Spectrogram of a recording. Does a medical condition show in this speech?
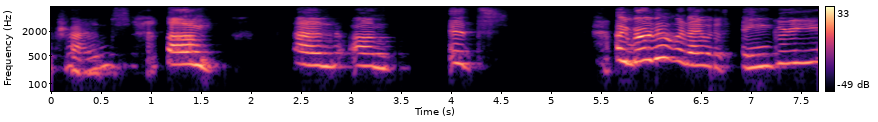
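Yes: cerebral palsy; brain damage around birth, affects walking and speech, wears braces.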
